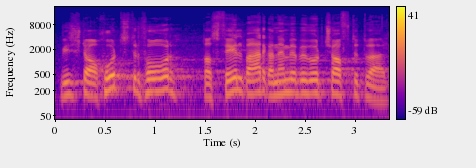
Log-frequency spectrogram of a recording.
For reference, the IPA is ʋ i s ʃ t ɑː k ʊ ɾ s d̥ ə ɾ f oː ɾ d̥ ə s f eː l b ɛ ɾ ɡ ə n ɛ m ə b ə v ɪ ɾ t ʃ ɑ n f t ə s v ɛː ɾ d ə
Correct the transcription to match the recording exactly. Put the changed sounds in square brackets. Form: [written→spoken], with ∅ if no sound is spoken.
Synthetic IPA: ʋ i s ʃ t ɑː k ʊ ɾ [s→t͡s] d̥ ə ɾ f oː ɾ d̥ [ə→ɑ] s f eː l b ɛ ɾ ɡ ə n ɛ m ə b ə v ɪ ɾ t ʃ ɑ [n→∅] f t ə [s→t] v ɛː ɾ d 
